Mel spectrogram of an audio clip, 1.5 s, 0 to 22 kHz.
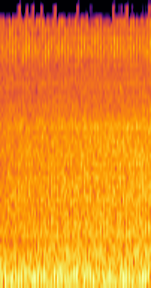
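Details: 2014 Jeep Patriot overheating, idling with AC on: steady idle with light fast tick; radiator fans fail to come on, suspected relay fault; tick source unconfirmed.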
